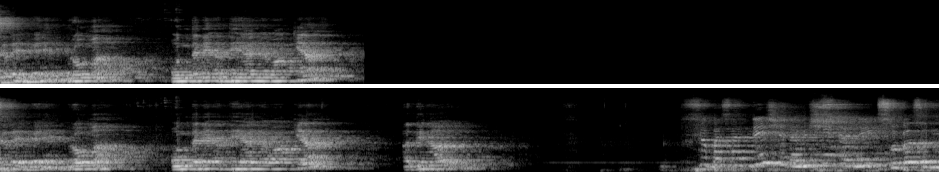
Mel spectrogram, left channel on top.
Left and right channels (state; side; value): drops out; left; at 3.7 s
